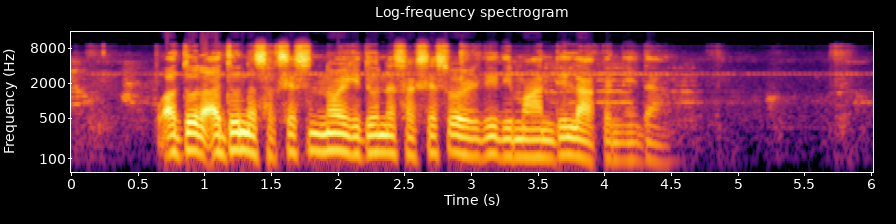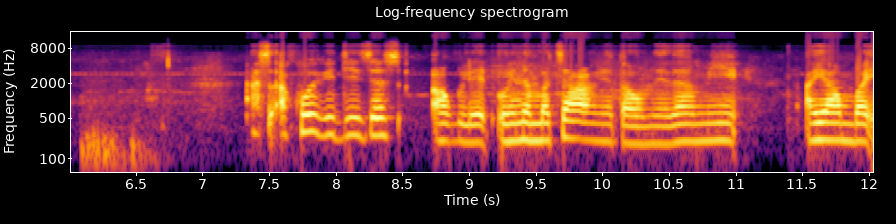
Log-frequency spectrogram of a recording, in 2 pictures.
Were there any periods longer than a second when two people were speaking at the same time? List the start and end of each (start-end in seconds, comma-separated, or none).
none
